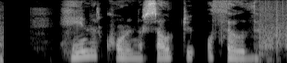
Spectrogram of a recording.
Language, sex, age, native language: Icelandic, female, 40-49, Icelandic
